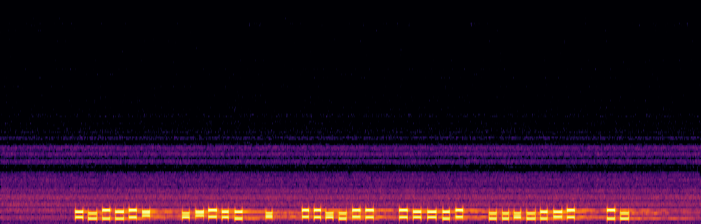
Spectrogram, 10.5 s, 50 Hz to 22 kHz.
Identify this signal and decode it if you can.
DTMF, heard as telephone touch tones, dialled by hand, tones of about 110 ms. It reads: 513260 40952 7 964196 65529 1141286 31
